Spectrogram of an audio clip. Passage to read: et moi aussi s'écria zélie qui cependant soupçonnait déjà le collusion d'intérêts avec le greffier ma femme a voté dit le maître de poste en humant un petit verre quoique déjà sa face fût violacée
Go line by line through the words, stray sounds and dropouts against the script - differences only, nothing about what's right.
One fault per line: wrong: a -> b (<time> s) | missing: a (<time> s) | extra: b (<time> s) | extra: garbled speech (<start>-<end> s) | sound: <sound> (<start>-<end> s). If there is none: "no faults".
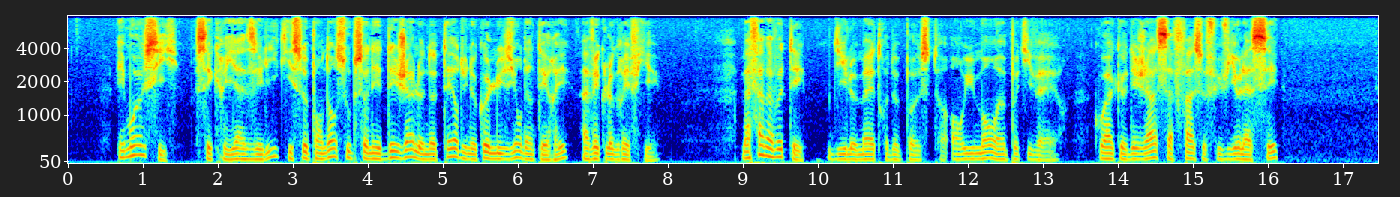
extra: notaire d'une (4.8 s)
